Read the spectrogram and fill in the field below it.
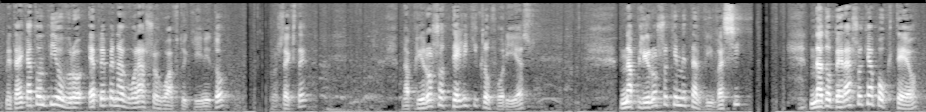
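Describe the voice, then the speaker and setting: Animated middle-aged male preacher telling a story. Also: high-pitched, rough recording. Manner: animated storytelling, acts out quotes in a raised voice. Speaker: preacher giving a testimony. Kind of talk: testimony sermon to a congregation.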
